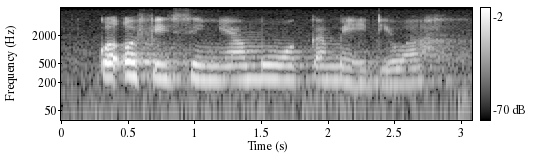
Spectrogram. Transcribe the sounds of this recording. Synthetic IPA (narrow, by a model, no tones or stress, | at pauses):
kʼwoʔofisiŋ̩jamʊɔkʼamediwa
